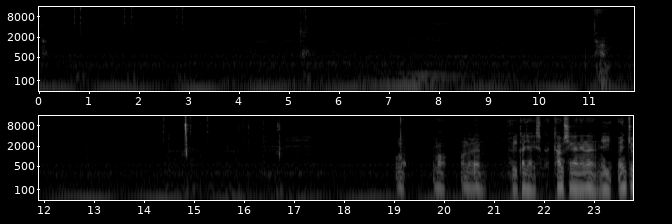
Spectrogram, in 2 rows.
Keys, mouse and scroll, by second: 0.4 click, 1.4 click, 2.5 click, 2.6 click, 5.0 click, 14.6 alt+click, 15.0 click, 15.7 alt+middle click.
